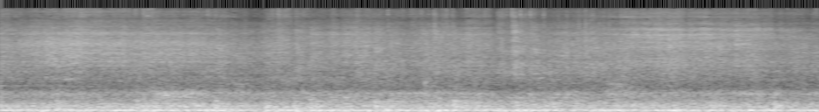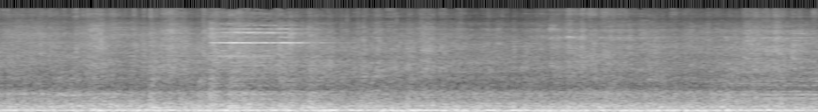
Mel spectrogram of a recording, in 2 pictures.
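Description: Freight train of covered hopper cars rolling past close by: a steady low rumble of steel wheels on the rails. About ten seconds in comes a brief high-pitched wheel squeal.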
